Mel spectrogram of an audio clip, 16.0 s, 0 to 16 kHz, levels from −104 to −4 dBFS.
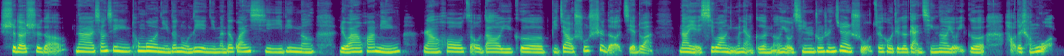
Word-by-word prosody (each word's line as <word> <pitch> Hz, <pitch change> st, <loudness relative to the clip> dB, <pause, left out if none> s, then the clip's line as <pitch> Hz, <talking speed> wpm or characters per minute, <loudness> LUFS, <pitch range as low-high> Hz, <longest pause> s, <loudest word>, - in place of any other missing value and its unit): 是 225 Hz, -, +2 dB
的， 195 Hz, -2 st, +4 dB
是 200 Hz, +1 st, 0 dB
的， 200 Hz, +9 st, -5 dB
那 215 Hz, -2 st, 0 dB
相 245 Hz, +2 st, +2 dB
信 245 Hz, -4 st, +2 dB
通 240 Hz, +1 st, +2 dB
过 240 Hz, -2 st, +5 dB
你 195 Hz, -3 st, +1 dB
的 205 Hz, +2 st, -1 dB
努 205 Hz, -4 st, +1 dB
力， 215 Hz, 0 st, +2 dB
你 185 Hz, -1 st, -2 dB
们 180 Hz, 0 st, -2 dB
的 210 Hz, +2 st, +1 dB
关 220 Hz, +1 st, +1 dB
系 220 Hz, -6 st, -4 dB
一 185 Hz, -, -2 dB
定 215 Hz, 0 st, 0 dB
能 185 Hz, 0 st, -1 dB, 0.4 s
柳 195 Hz, -3 st, +5 dB
暗 205 Hz, +3 st, +1 dB
花 225 Hz, -1 st, -1 dB
明， 205 Hz, 0 st, +2 dB, 0.3 s
然 185 Hz, -5 st, -2 dB
后 210 Hz, 0 st, 0 dB
走 205 Hz, 0 st, -3 dB
到 190 Hz, 0 st, -2 dB
一 180 Hz, 0 st, -1 dB
个 190 Hz, -2 st, +2 dB
比 190 Hz, -, -7 dB
较 200 Hz, -1 st, 0 dB
舒 245 Hz, +5 st, -2 dB
适 255 Hz, -, -2 dB
的 -, -, -1 dB
阶 -, -, 0 dB
段。 -, -, -4 dB, 0.4 s
那 200 Hz, -2 st, +1 dB
也 175 Hz, -2 st, +1 dB
希 215 Hz, +5 st, +1 dB
望 205 Hz, -3 st, +2 dB
你 -, -, -1 dB
们 185 Hz, -, -1 dB
两 190 Hz, -, -3 dB
个 175 Hz, 0 st, -2 dB
能 190 Hz, +3 st, -1 dB
有 190 Hz, -, +1 dB
情 190 Hz, +3 st, -3 dB
人 195 Hz, 0 st, +1 dB
终 210 Hz, +1 st, +2 dB
身 220 Hz, -1 st, +4 dB
眷 240 Hz, -4 st, +4 dB
属， -, -, -3 dB
最 210 Hz, -4 st, -2 dB
后 200 Hz, -2 st, +1 dB
这 195 Hz, +1 st, +1 dB
个 185 Hz, 0 st, +3 dB
感 180 Hz, -, -2 dB
情 185 Hz, 0 st, -2 dB
呢， 195 Hz, -1 st, 0 dB
有 -, -, +1 dB
一 265 Hz, -, -6 dB
个 195 Hz, -9 st, +1 dB, 0.3 s
好 -, -, -8 dB
的 195 Hz, -, 0 dB
成 195 Hz, +2 st, 0 dB
果。 -, -, -1 dB
205 Hz, 255 characters per minute, -20 LUFS, 185-220 Hz, 0.4 s, 过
